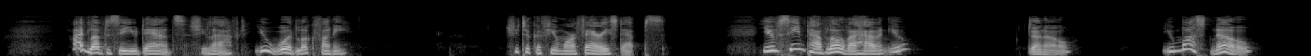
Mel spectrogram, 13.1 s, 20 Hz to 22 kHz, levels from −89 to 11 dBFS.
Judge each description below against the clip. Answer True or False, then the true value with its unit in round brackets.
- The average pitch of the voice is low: False (190 Hz)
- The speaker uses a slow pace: True (130 wpm)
